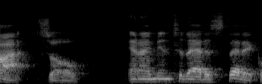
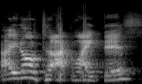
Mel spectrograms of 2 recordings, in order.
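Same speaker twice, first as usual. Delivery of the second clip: very high, very loud squeal; 10 semitones higher, 10 dB louder than usual. Insisting he doesn't talk like the character: Little Nicky voice. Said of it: "Didn't Little Nicky talk like that?".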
